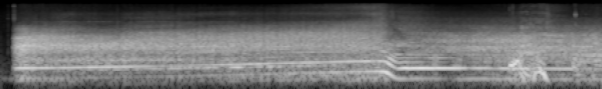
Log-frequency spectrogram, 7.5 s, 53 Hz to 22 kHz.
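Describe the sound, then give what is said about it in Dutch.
A BMW M4 CS sports car engine accelerating hard, its steady drone climbing in pitch before dropping sharply with a gear change, then pulling on again, loud and continuous throughout. “En we rijden met de BMW M4 CS.”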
